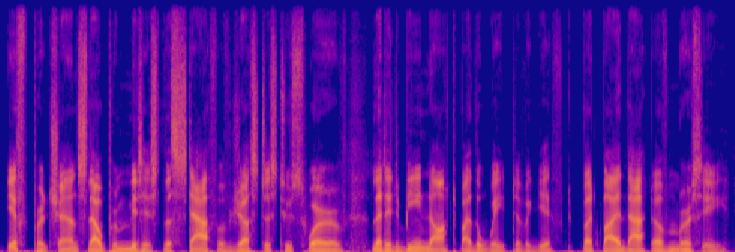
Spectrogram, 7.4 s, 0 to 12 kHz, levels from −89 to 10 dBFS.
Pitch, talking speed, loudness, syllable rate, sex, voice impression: 90 Hz, 205 wpm, -23 LUFS, 4.8 syllables/s, male, masculine, adult-like, thick, tensed, powerful, clear, fluent, cool, intellectual, calm, friendly, wild, lively, slightly strict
